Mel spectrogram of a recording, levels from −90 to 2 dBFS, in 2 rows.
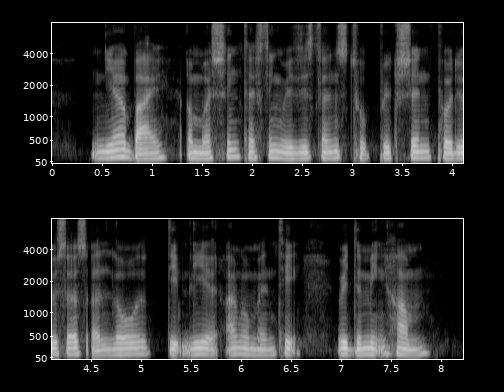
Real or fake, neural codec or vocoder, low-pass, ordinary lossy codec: fake; codec, 16 kHz, 4.8 kbps, FACodec; none; none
